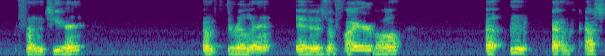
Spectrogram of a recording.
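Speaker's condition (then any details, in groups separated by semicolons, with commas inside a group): Cerebral palsy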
